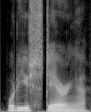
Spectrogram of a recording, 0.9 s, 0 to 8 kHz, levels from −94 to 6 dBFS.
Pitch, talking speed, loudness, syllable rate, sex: 120 Hz, 330 wpm, -15 LUFS, 8.8 syllables/s, male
